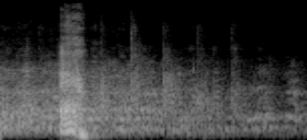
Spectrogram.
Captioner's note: audience laughing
